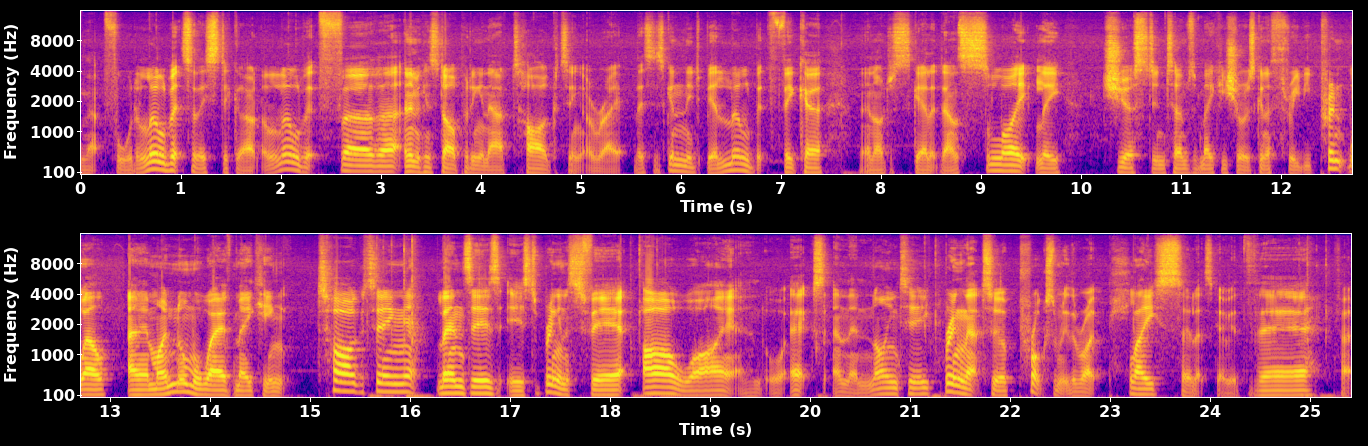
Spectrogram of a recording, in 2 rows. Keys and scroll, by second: 7.5 s, 13.3 shift+a, 19.5 r, 21.3 g, 23.9 g.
